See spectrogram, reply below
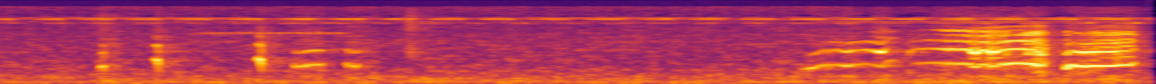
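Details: Calling red junglefowl hen used as a lure: scattered faint notes, then a loud burst of rapid, rising and falling harmonic calls near the end, over light insect sounds.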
